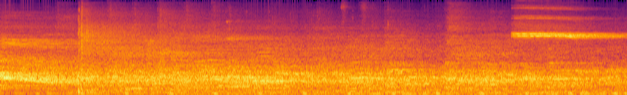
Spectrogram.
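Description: Volleyball play: a loud shout at the start, a sharp ball hit about a second in, and players and spectators shouting and chattering. A referee's whistle is blown for about a second near the end, stopping the rally.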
